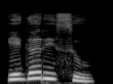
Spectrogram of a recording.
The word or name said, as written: ಏಕರಸ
